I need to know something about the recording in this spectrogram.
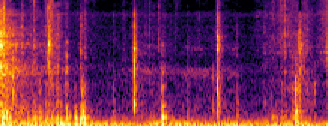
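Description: Quiet room with a low steady hum and two faint light clicks about a second apart, from plastic grocery packaging being handled.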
